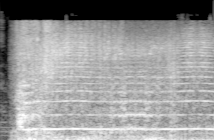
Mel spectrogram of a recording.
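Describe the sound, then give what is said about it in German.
A T-Rex roar bursts in abruptly and holds at full loudness for over two seconds, a rough, breathy blast with a steady droning pitch running through it and no voices. “Hier hören wir ihn schon brüllen, den T-Rex.”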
